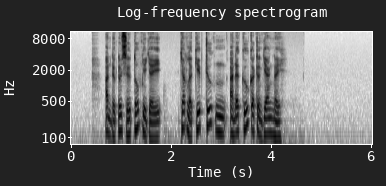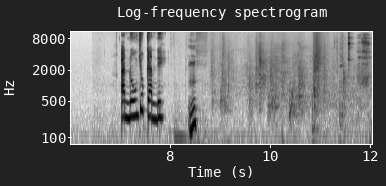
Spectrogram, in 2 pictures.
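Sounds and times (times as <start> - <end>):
person speaking: 7.0 - 9.1
soft footsteps on indoor floor: 8.1 - 12.0.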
